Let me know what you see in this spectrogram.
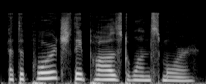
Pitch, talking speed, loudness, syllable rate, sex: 210 Hz, 205 wpm, -17 LUFS, 4.4 syllables/s, female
